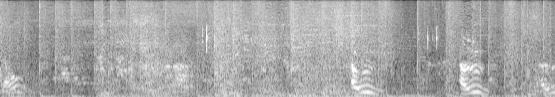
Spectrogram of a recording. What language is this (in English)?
Vietnamese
